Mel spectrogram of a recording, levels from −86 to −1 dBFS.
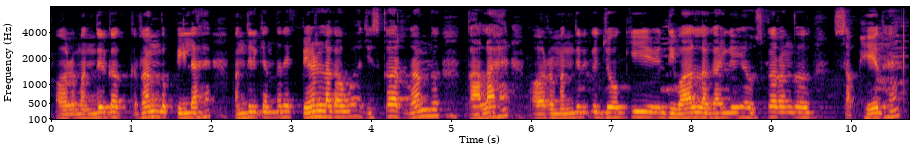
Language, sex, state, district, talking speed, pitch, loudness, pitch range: Hindi, male, Bihar, Samastipur, 175 wpm, 135 Hz, -24 LUFS, 125-140 Hz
